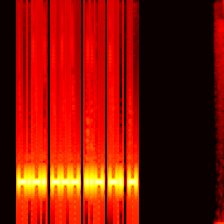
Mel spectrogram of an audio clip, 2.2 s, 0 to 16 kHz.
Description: Morse code, heard as a keyed tone, about 53 wpm, 700 Hz. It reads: COUNT
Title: Sentences from Top 1500 Words - New Word Drill - 50wpm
